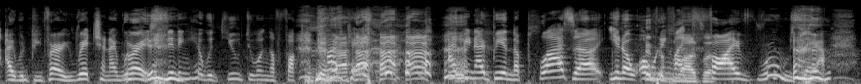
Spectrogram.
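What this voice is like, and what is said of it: Thick Long Island New York accent. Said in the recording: “You are so New York. You got like the whole like kind of, I don't know what kind of accent that is ... that's my accent. And it really is from Long Island ... Mine is pretty thick”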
